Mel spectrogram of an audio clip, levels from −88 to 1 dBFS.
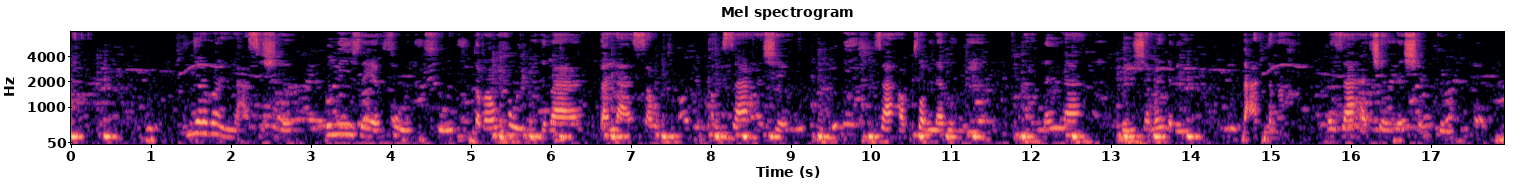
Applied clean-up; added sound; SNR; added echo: classical method Wiener filter.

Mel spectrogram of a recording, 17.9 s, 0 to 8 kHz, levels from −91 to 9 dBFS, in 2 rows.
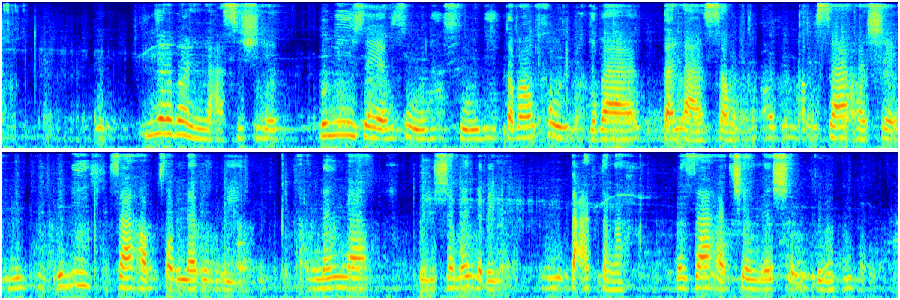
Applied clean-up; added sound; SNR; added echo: neural separator model SepFormer DNS4.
